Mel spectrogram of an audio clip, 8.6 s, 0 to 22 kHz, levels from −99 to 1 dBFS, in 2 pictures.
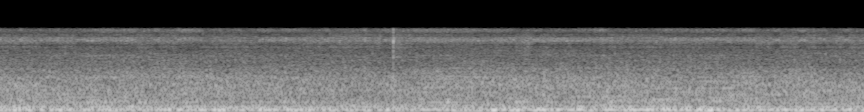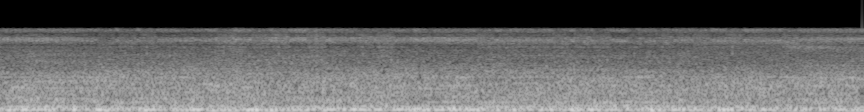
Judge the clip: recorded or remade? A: remade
